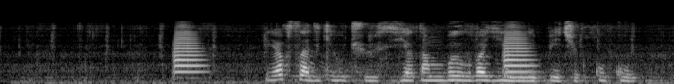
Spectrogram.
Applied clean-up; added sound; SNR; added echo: none; Brass instrument; -2 dB; reverberation time 1.9 s.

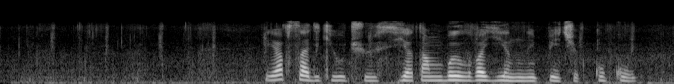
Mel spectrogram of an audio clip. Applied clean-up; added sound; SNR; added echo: none; none; none; none.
